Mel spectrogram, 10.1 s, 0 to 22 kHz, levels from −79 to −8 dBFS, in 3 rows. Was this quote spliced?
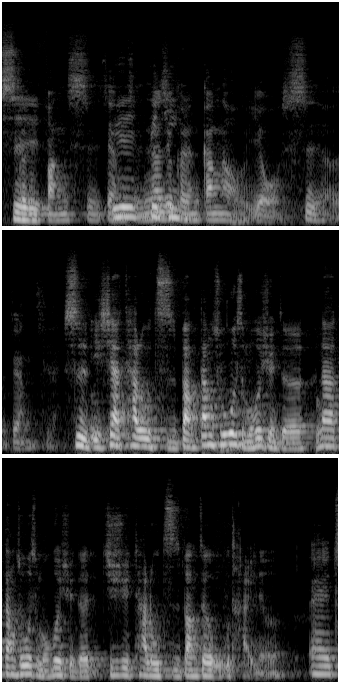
yes; 2 cuts; at 4.2 s, 6.5 s

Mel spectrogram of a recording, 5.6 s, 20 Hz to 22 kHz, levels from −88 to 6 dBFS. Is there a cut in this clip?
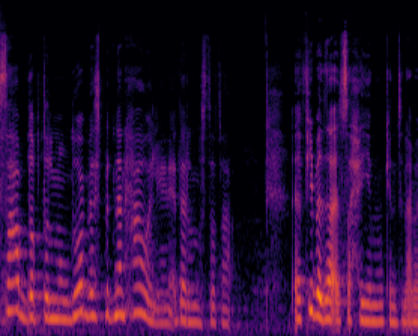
no; 0 cuts

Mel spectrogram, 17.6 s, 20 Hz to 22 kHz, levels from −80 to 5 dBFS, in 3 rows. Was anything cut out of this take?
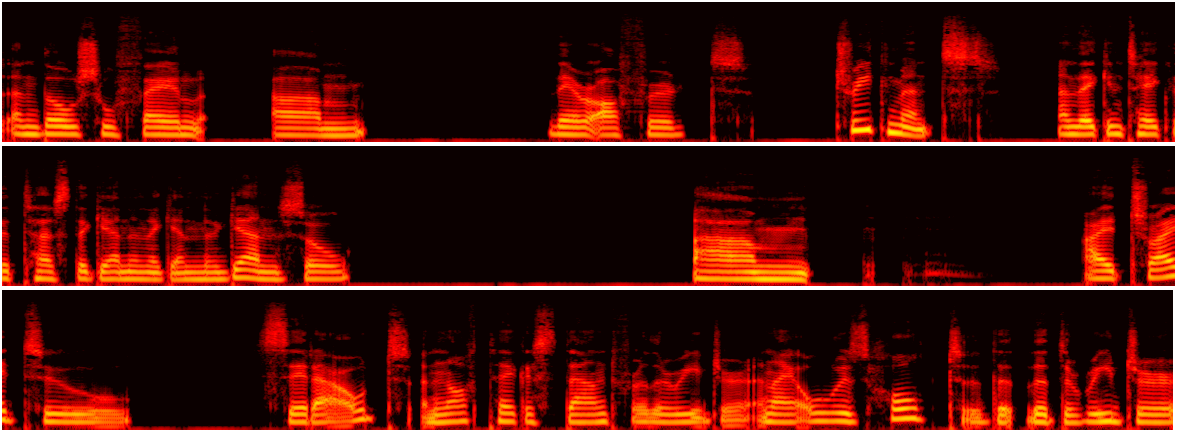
no; 0 cuts

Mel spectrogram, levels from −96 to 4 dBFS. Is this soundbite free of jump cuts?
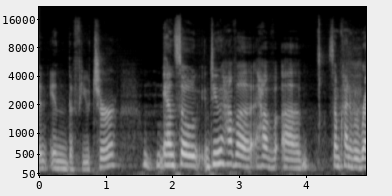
no; 1 cut; at 1.8 s

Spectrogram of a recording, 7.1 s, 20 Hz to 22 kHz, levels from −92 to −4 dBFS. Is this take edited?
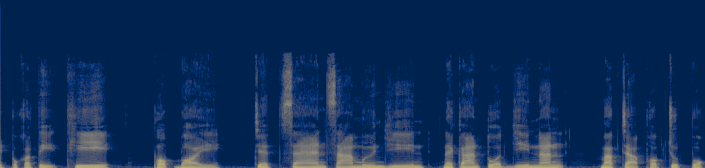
yes; 1 cut; at 4.3 s

